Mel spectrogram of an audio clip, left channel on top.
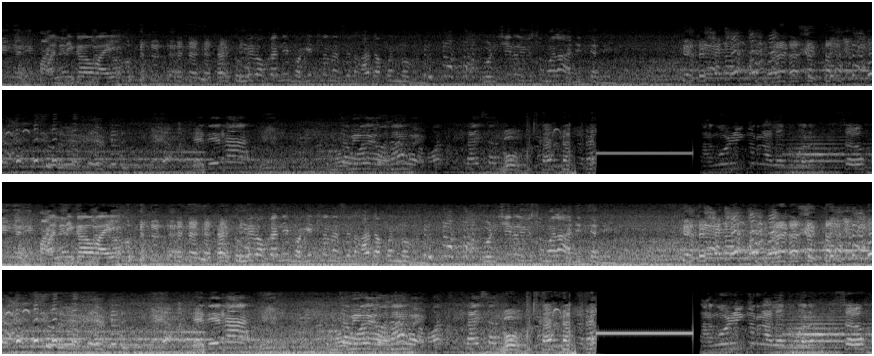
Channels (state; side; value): quieter; left; 14.8 dB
